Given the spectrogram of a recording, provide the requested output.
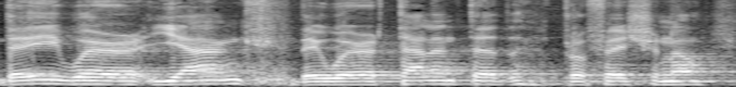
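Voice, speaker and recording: A man with an Italian accent speaks at a fairly slow pace in a medium-pitched voice, with noticeable background noise and audible room echo. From Italy. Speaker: astronaut. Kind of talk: invited talk. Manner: halting.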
